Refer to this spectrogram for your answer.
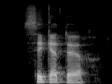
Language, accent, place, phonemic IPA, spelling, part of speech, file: French, France, Lyon, /se.ka.tœʁ/, sécateur, noun, LL-Q150 (fra)-sécateur.wav
- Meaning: pruning shears, secateurs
